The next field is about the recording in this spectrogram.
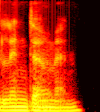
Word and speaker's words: Lindemann: Oh, yeah, I'm putting an R in it. Yeah. – You are so, putting an R. Lindemann. – Yeah, no, it's Lindemann. Or do you not even pronounce the E? Would it be Lindemann? – Lindemann, no. It'd be Lindemann.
